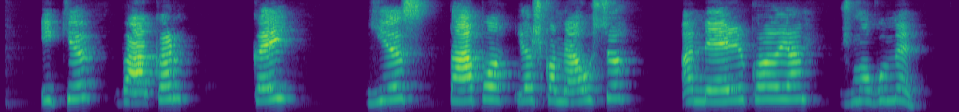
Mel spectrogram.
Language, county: Lithuanian, Šiauliai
